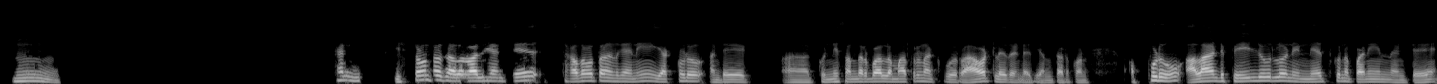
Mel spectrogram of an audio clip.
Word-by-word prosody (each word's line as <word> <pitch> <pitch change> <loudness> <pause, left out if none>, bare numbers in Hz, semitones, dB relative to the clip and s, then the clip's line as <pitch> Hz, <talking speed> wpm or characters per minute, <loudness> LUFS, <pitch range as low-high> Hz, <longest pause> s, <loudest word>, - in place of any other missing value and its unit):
హ్మ్. 145 -7 -3 2.8
కానీ 195 -2 -1 0.5
ఇష్టంతో 205 - +3
చదవాలి 160 0 +7
అంటే, 155 +2 -3 0.5
చదువుతాను 160 +2 +2
కానీ. 135 +3 -5 0.2
ఎక్కడో 150 +5 -1 0.2
అంటే, 110 +1 -3 0.6
ఆహ్, 100 -1 -6
కొన్ని 115 +3 -4
సందర్భాల్లో 130 +1 +2
మాత్రం 135 +3 -2
నాకు 115 -2 -6
రావట్లేదండి 115 -8 +1
అది - - -13
ఎంత 95 0 -13
అనుకున్న. 95 -2 -9 0.5
అప్పుడు 190 -3 +2 0.3
అలాంటి 155 +1 +6
ఫెయిల్యూర్‌లో, 165 +3 0
నేను 130 -3 -5
నేర్చుకున్న 140 +3 -4
పనేందంటే 110 -5 -3
140 Hz, 100 wpm, -23 LUFS, 120-160 Hz, 2.8 s, చదవాలి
